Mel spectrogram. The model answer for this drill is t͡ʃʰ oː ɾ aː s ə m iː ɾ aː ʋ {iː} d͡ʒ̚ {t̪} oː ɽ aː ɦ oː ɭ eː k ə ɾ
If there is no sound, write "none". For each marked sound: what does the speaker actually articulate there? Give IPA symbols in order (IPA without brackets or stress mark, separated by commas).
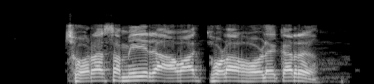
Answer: aː, t̪ʰ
